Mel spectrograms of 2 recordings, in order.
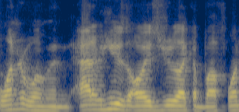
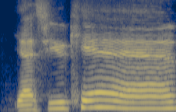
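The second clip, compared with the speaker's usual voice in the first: high-pitched special voice with "can" stretched out; 6 semitones higher, 4 dB louder than usual. Retelling a greeting exchange, the speaker answers in China's voice. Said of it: "in her China voice".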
